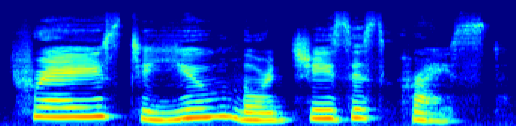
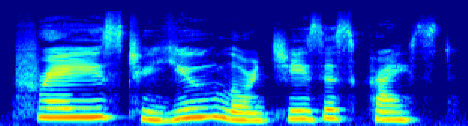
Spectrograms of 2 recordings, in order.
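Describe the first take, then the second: First: Slow, drawn-out response; slow repeated response. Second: Slow, drawn-out liturgical response; slow modelled response. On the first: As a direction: say it slowly together with them. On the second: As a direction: stretch each word for kids to copy. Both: Shown as a demonstration. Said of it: "Your turn".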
